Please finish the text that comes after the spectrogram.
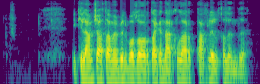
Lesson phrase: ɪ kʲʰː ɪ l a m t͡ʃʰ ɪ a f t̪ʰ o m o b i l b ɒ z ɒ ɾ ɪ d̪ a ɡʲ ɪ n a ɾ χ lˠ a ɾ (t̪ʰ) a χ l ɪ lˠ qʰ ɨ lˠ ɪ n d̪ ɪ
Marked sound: correct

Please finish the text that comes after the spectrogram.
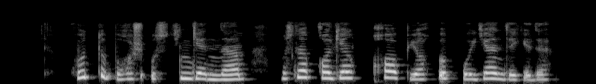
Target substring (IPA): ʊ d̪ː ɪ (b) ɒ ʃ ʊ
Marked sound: correct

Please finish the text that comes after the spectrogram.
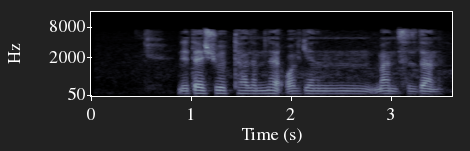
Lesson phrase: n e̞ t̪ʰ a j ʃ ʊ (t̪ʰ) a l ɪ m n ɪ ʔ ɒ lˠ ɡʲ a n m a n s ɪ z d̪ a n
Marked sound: correct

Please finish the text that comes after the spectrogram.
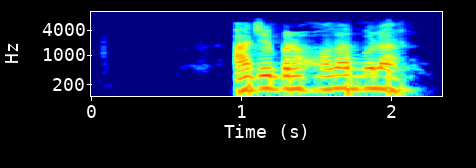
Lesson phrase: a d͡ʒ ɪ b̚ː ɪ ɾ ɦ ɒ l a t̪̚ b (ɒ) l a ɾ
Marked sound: incorrect: o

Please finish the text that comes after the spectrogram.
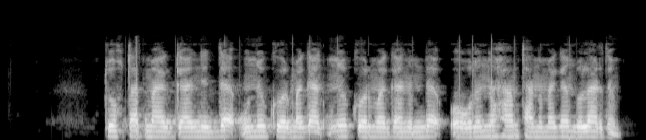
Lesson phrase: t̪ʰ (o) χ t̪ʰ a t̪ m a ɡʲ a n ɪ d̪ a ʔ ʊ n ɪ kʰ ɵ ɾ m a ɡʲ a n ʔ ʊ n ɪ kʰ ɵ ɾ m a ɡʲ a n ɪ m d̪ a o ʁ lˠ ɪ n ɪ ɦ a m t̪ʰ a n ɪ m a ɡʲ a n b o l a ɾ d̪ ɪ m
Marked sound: correct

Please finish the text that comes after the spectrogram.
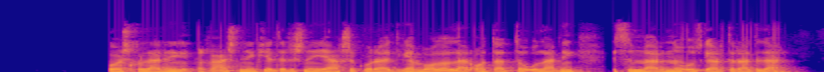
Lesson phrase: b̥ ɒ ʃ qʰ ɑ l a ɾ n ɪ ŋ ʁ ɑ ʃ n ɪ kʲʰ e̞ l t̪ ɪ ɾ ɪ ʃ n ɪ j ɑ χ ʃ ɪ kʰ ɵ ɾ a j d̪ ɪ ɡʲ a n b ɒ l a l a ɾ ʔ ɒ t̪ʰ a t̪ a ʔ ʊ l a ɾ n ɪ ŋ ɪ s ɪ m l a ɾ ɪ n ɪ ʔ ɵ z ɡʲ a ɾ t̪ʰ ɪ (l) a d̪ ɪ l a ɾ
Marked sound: incorrect: ɾ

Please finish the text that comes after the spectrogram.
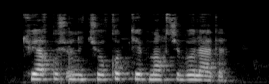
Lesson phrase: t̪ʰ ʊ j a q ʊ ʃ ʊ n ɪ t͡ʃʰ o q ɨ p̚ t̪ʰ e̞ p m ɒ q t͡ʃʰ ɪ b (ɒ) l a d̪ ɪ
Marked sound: incorrect: o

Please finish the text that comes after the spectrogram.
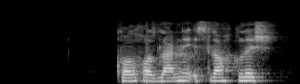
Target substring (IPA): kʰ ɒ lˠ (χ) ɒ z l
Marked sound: correct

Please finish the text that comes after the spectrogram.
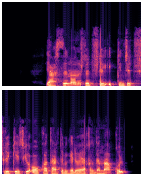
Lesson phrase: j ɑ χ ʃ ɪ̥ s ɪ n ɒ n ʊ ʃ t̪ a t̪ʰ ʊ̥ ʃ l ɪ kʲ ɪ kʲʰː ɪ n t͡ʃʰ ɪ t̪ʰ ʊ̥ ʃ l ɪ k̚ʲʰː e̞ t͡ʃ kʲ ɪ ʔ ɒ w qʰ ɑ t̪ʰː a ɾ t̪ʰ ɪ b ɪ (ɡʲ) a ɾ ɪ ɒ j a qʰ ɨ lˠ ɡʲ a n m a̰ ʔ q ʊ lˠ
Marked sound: correct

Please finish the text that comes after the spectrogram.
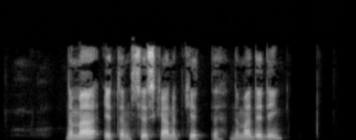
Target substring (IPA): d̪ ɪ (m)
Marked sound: incorrect: ŋ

